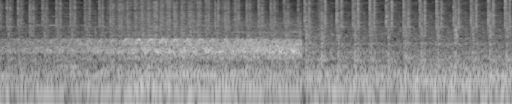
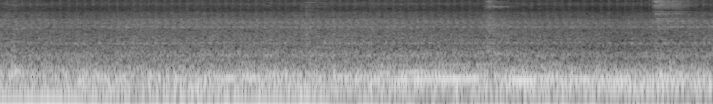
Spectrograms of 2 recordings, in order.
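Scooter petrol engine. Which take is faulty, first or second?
first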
